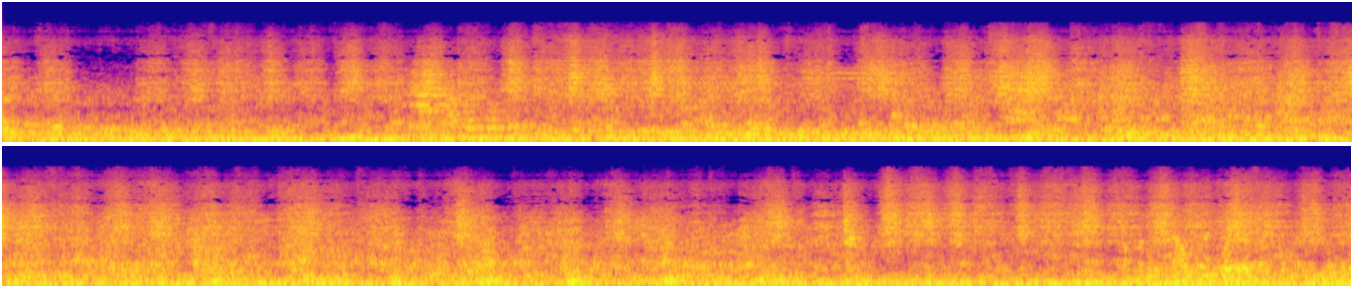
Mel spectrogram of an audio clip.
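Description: Several men talk over one another nearby in a busy, echoing room.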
